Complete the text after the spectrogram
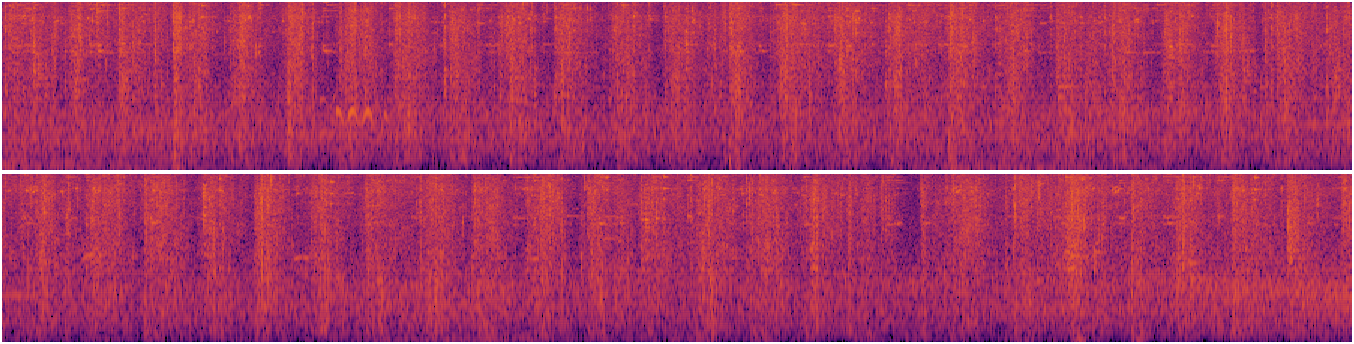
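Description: Heavy footsteps crunch on gravel and stone at a steady walking pace.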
